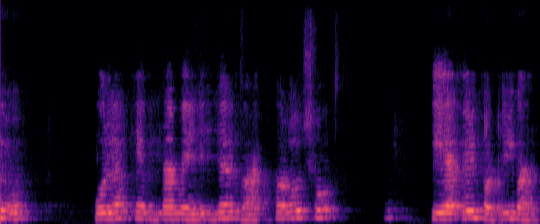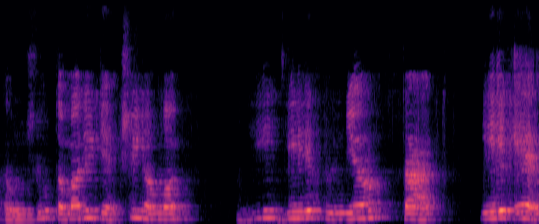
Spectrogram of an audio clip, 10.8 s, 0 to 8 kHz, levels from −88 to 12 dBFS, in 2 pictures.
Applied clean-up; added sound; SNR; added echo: neural mask model DeepFilterNet 3.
